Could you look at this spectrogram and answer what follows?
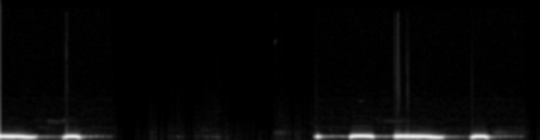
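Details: Spotted dove calling to excite newly caught doves: the tail of one phrase, a falling coo and a short note, then after a pause a complete phrase of a soft pip, an arched coo, a long descending coo and a short end note.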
